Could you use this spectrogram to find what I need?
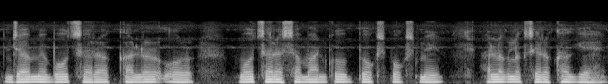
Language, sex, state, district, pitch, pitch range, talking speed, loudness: Hindi, male, Arunachal Pradesh, Papum Pare, 115 Hz, 115-120 Hz, 185 wpm, -15 LUFS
